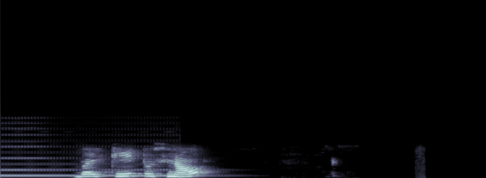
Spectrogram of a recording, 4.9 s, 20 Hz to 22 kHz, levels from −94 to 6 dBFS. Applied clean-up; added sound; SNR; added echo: classical method log-MMSE.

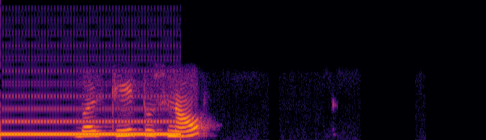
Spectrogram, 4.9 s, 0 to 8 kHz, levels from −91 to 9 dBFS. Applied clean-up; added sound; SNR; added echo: none; Telephone; -3 dB; none.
